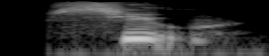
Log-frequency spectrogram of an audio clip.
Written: siv

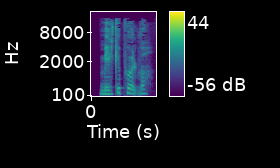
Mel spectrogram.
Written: mælkepulver

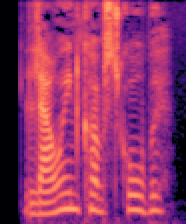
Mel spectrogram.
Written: lavindkomstgruppe

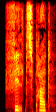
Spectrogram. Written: filtsbræt

